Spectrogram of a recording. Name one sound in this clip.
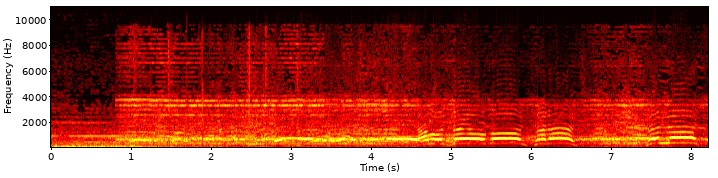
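A large crowd chants loudly together.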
